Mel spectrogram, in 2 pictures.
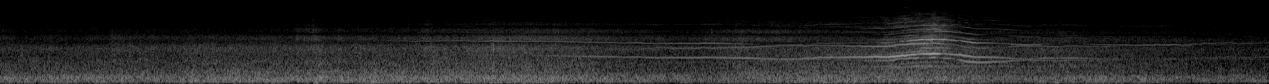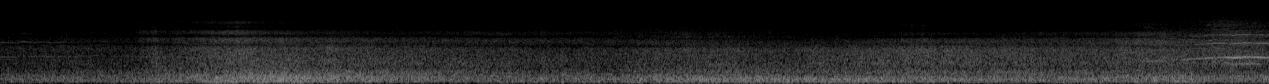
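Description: Wind gusting at a beach with surf under an overcast sky in Perth, a steady broad rush of moderate loudness that swells around the middle, with a brief whining tone as a small DJI Neo drone passes nearby.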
